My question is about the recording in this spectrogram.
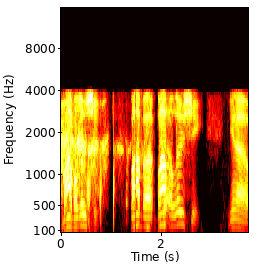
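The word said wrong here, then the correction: AlBalooshi: Abba. Not Baba. Abba. – Abolushi. – Abolushi, yes.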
